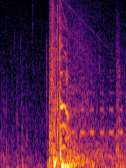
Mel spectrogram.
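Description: Gunshots crack close by.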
